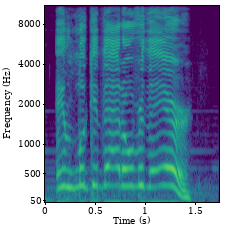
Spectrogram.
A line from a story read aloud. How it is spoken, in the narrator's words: shouted Sam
